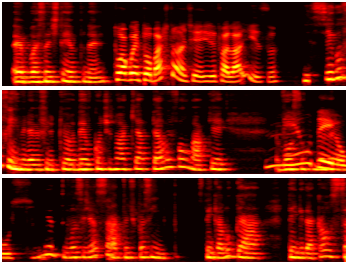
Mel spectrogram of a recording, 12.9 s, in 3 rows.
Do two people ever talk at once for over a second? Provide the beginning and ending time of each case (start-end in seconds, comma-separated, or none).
7.7-9.0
